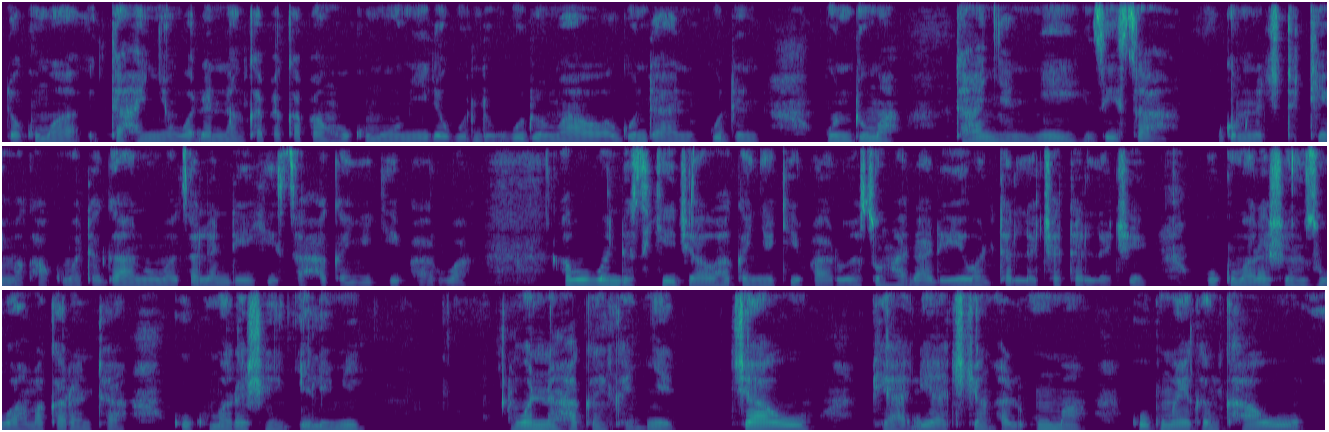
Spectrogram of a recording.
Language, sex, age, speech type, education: Hausa, female, 15-29, spontaneous, secondary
